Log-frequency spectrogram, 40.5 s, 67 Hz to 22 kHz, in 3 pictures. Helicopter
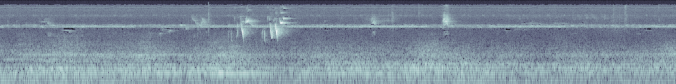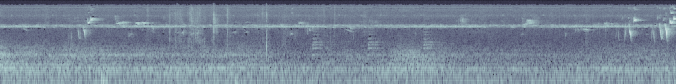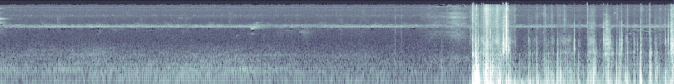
0.0s 10.2s

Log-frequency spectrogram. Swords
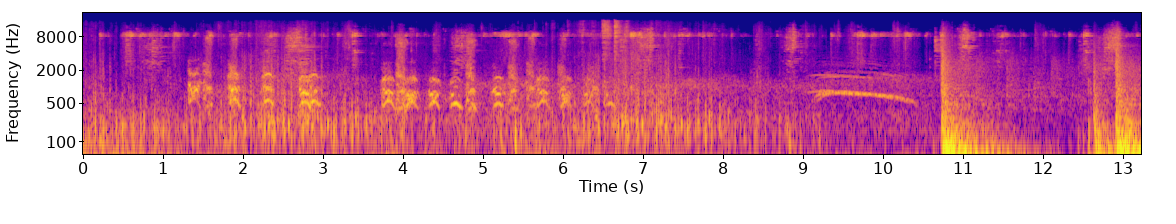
10.6s 13.2s

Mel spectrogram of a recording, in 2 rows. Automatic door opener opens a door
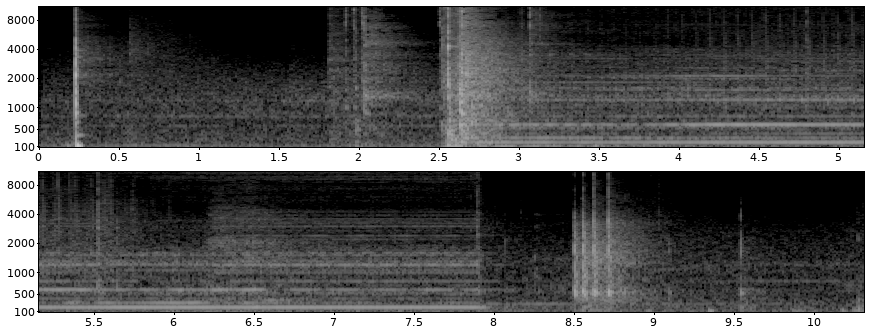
1.8s 8.0s

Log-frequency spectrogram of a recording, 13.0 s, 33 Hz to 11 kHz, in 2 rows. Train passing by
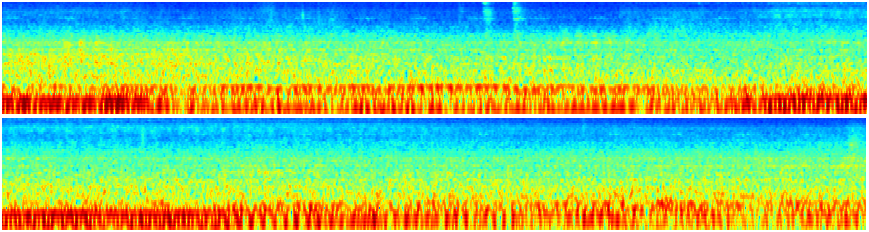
0.0s 3.4s, 4.0s 10.6s

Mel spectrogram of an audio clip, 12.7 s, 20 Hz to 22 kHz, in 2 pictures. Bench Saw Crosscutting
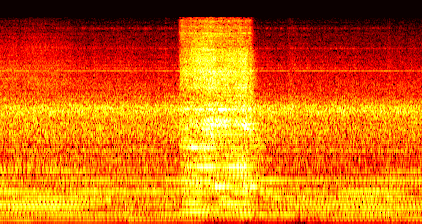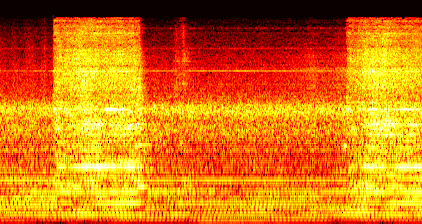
2.3s 4.1s, 11.4s 12.6s

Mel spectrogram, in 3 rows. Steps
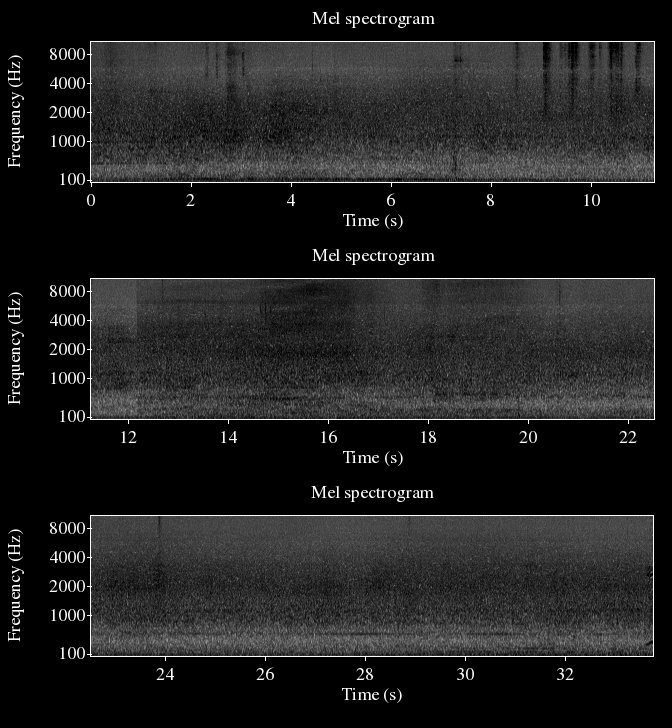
8.4s 11.1s

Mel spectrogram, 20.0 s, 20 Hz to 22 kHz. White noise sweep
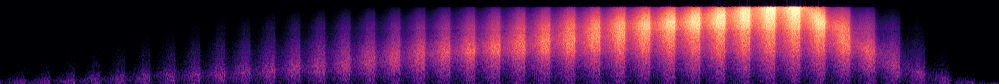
9.1s 18.5s

